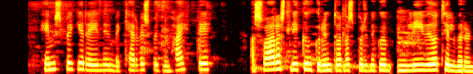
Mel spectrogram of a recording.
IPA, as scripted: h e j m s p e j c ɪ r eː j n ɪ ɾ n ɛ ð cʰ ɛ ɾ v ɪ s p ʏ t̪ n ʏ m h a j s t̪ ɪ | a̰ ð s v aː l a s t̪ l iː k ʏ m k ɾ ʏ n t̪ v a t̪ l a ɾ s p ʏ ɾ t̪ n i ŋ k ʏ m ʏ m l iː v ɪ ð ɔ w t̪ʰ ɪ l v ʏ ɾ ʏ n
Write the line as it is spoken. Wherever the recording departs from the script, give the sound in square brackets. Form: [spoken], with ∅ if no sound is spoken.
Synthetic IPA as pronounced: h e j m s p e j c ɪ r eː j n ɪ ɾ [m] ɛ ð cʰ ɛ ɾ v ɪ s p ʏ t̪ n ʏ m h a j [h] t̪ ɪ | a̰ ð s v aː [ɾ] a s t̪ l iː k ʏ m k ɾ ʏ n t̪ v a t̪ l a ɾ s p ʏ ɾ t̪ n i ŋ k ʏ m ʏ m l iː v ɪ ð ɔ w t̪ʰ ɪ l v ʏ ɾ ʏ n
